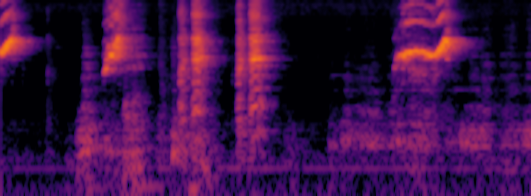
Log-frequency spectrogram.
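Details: Pet Monk parakeet (Quaker parrot) talking and singing along with its owner at home: a quick run of sharp, high chirps and squawks, a pause, then one longer warbling whistled note that bends up and down.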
